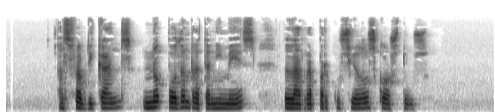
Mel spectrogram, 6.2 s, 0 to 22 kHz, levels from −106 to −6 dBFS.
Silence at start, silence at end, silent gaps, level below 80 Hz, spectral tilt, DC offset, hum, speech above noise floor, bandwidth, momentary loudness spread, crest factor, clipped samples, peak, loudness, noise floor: 0.75 s; 0.9 s; none; -74 dBFS; -4.5 dB/octave; under 0.1%; none; 46 dB; 11.5 kHz; 12 LU; 18 dB; under 0.1%; -6 dBFS; -22 LUFS; -68 dBFS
